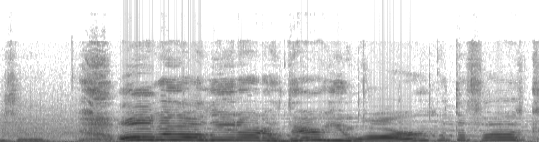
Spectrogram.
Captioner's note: gasps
